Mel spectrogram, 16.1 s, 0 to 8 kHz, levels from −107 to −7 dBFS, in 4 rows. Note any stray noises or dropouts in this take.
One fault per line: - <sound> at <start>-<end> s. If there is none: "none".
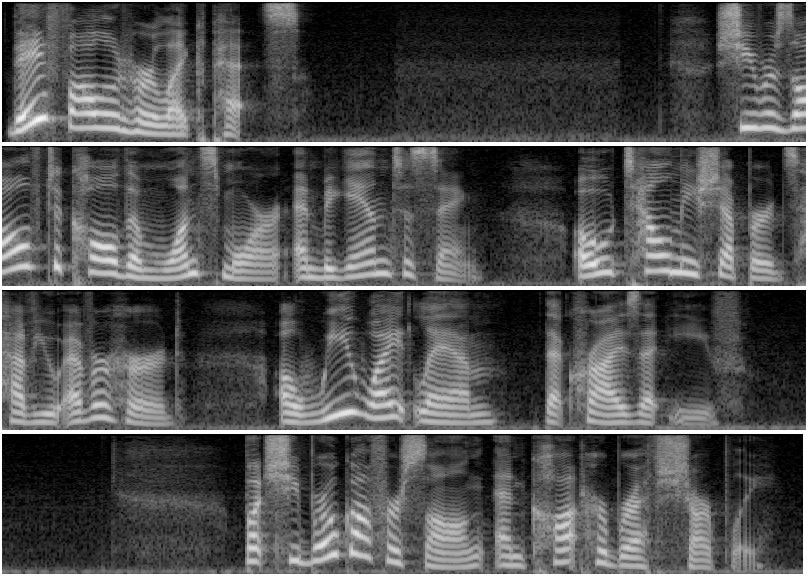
none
